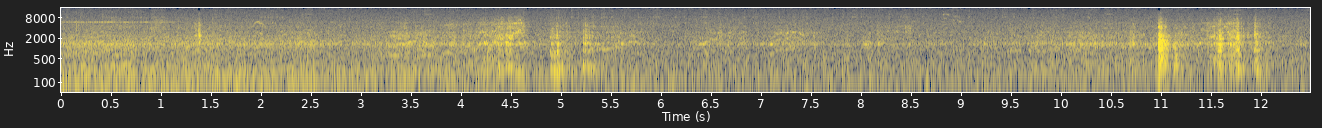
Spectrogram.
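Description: Faint, steady whine of radio-controlled rock crawlers' electric motors and geartrains as they creep up rock, with a few short clicks and scrapes about four to five seconds in and a louder cluster near the end.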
